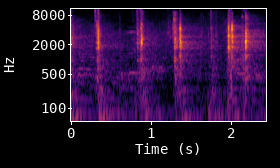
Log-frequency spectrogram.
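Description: An MGW short-throw shifter on a T5 five-speed gearbox being moved through the gears, with a sharp click each time it snaps into a gate, four clicks about half a second apart.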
